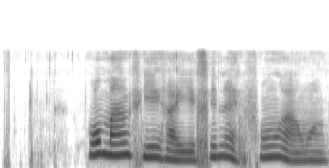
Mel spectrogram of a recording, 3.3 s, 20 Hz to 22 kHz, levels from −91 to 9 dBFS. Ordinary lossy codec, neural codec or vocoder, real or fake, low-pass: none; codec, 16 kHz, 4.8 kbps, FACodec; fake; 7.2 kHz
